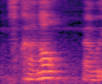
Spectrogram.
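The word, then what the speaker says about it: 不可: 후카노라고 읽어주시면 되겠습니다.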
